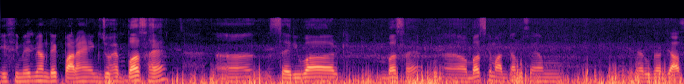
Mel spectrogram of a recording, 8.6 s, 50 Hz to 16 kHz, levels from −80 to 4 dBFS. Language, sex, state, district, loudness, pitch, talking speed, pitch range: Hindi, male, Chhattisgarh, Rajnandgaon, -20 LUFS, 140 Hz, 205 wpm, 135-145 Hz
